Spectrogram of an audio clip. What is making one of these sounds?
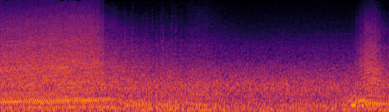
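A car engine drops to a lower hum as it slows down.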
